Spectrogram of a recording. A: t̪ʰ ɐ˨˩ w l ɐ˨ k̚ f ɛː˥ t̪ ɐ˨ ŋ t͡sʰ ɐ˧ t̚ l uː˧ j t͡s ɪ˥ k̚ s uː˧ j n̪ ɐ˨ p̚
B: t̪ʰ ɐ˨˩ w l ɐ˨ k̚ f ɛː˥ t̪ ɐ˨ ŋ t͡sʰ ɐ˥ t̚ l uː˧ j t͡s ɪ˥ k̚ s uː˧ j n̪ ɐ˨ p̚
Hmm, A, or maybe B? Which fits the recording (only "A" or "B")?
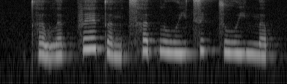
B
